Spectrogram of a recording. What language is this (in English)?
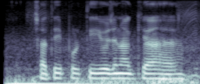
Maithili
